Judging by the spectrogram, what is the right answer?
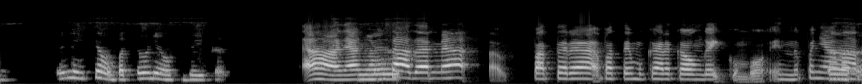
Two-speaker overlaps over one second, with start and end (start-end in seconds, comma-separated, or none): none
